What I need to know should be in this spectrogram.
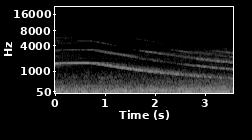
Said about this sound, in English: Cue siren, literally just the fire truck just pulled out of the driveway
